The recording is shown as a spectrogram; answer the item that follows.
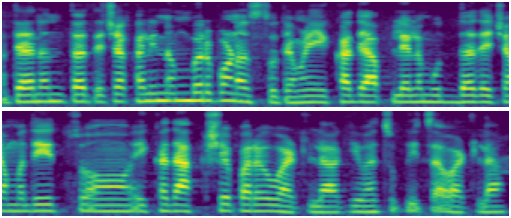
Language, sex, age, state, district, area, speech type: Marathi, female, 30-45, Maharashtra, Sindhudurg, rural, spontaneous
